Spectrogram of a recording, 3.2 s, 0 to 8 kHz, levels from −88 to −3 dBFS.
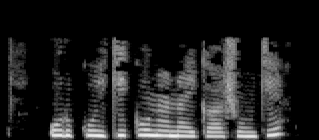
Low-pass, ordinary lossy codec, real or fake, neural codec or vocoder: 7.2 kHz; MP3, 24 kbps; real; none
